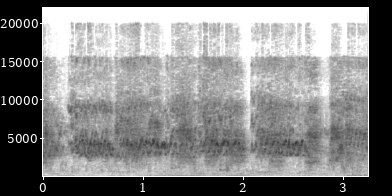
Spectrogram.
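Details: Budgerigar babies out of the nest running after their parents for food; unbroken bright, busy high chirping chatter with two brief dips.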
